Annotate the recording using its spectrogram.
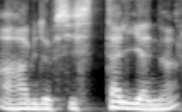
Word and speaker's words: Arabidopsis thaliana: L'arabette des dames, également appelée Arabidopsis thalania. – Votre réponse, sur cette arabette des dames? – Alors, l'arabette des dames, effectivement, Arabidopsis thaliana. Je corrige le petit défaut de prononciation.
